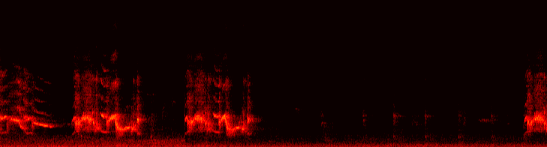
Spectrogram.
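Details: Brown-eared bulbuls disputing territory in late September, the resident calling to block the other bird's song. Several loud, squealing, up-and-down phrases close together, then a quiet pause and one more burst.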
